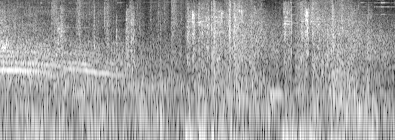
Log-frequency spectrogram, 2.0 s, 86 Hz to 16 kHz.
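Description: Dense, continuous gunfire from a Halo 3 team doubles match, a steady wall of overlapping shots lasting about two seconds with no pauses and no talking.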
